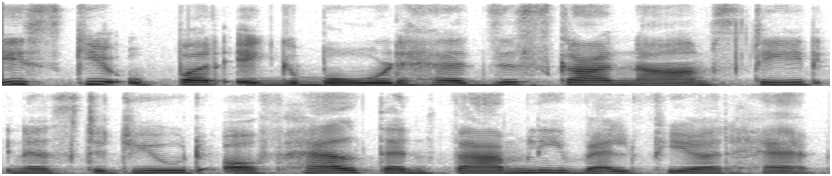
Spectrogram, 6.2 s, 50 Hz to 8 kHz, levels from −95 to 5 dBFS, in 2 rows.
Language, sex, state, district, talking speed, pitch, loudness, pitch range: Hindi, female, Bihar, West Champaran, 145 wpm, 190 Hz, -17 LUFS, 180-205 Hz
